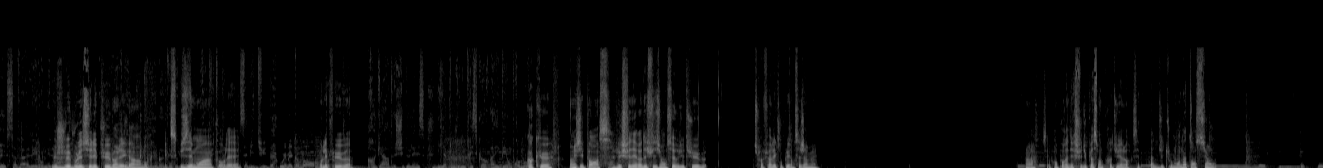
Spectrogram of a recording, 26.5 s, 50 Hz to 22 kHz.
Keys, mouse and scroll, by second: 1.0 scroll, 1.1-1.9 scroll down 9, 1.9 click, 2.4 a, 2.6 a, 2.9 ctrl+s, 5.1 scroll up 2, 5.8 scroll up 2, 5.9 a, 6.5 ctrl+s, 7.3 middle click.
